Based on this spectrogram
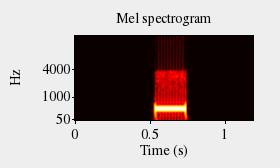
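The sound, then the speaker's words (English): A telephone busy tone after a call hangs up: one short, steady, mid-pitched beep lasting about a fifth of a second, heard alone with silence around it. “Dude, why'd he hang up on us?”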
